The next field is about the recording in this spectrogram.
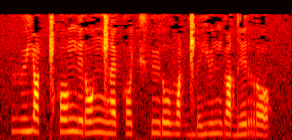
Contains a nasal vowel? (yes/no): no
